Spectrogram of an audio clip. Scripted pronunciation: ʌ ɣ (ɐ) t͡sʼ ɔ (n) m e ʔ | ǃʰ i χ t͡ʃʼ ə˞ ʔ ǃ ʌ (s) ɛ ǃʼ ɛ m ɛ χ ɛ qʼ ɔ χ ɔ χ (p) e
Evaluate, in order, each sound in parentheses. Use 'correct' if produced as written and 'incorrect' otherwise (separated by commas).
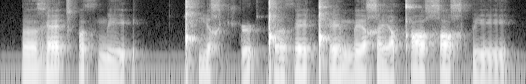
incorrect, incorrect, incorrect, correct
